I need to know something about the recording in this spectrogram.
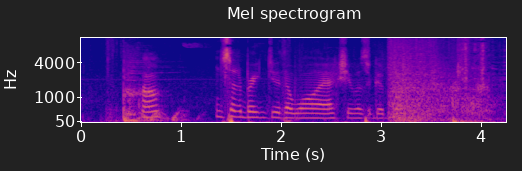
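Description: Gunshots crack and strike a wall nearby.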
